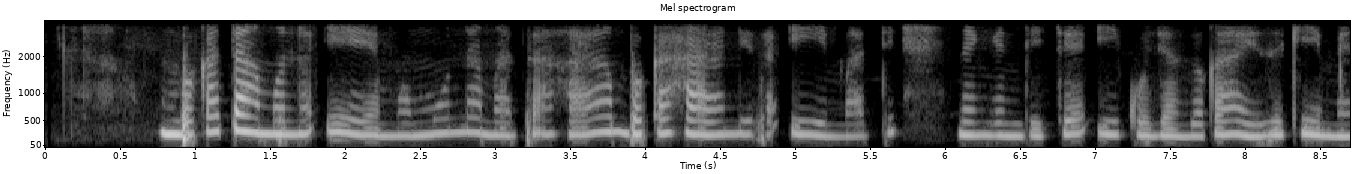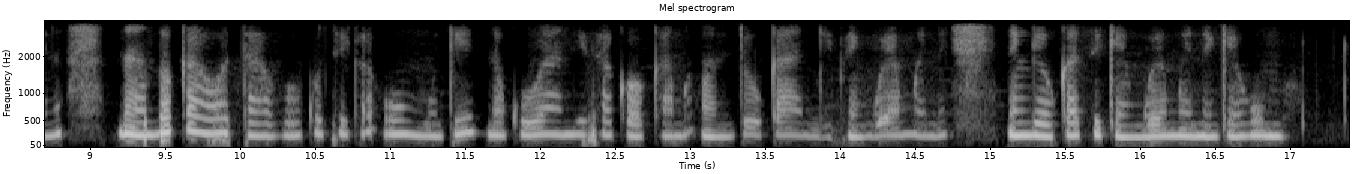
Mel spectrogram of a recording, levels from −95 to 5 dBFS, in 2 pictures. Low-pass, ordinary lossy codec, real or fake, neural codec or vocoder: 3.6 kHz; AAC, 32 kbps; real; none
